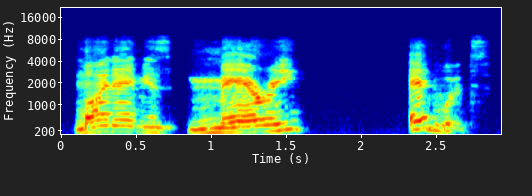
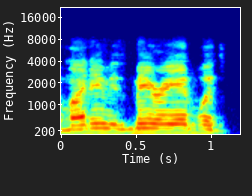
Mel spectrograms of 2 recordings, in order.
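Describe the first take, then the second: First: There is a pause before the last name. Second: There is no pause before the last name. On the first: The speaker sounds credible and deliberate. The speaker calls it right. "That kind of pause is always going to have a much more credible impact" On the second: The speaker sounds less credible. The speaker calls it wrong. "than going"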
